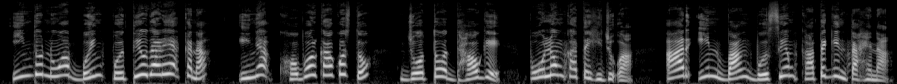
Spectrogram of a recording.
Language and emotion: Santali, angry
